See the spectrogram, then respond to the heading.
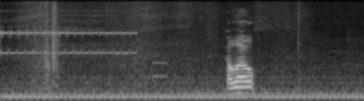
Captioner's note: cellphone ringing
